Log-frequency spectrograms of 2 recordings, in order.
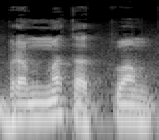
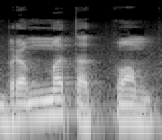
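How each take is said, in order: The two takes are said the same way.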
